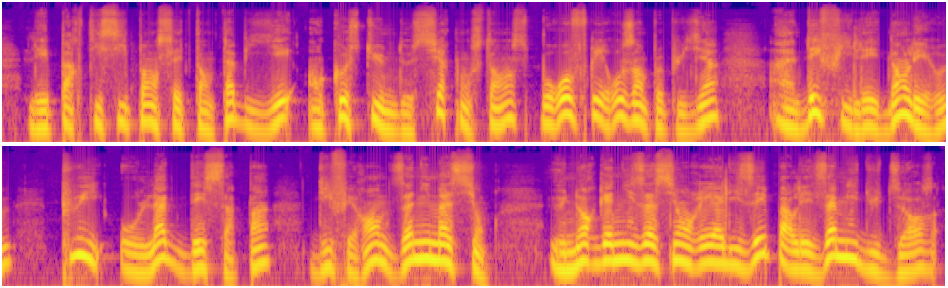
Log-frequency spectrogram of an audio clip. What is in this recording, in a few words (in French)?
patois francoprovencal rassemblement a Amplepuis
